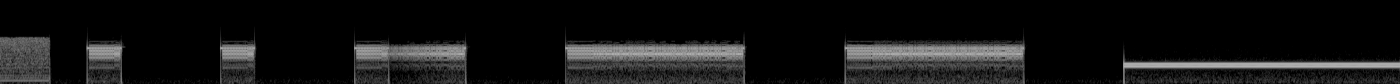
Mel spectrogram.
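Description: Emergency Alert System SAME data bursts: a harsh warbling digital buzz sent five times with short gaps, the last two longer. These are the coded tones that close one alert and open the next. They are followed by the steady two-tone EAS attention signal, held for about four seconds. A brief hiss ends about half a second in.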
